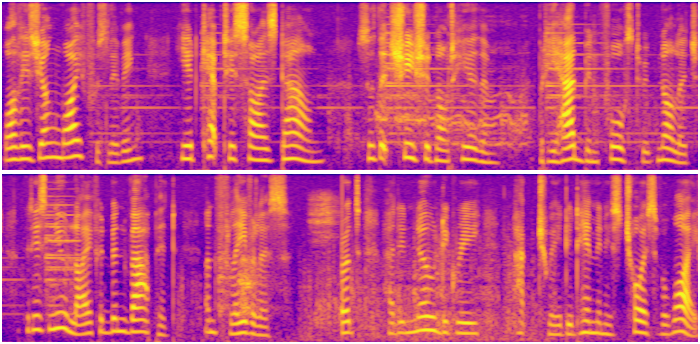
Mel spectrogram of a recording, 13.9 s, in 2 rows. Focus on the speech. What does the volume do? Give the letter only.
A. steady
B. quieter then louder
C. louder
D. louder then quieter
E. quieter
A.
